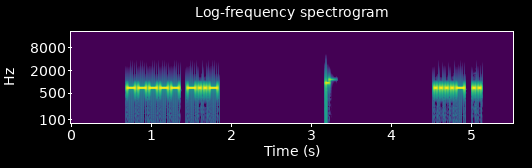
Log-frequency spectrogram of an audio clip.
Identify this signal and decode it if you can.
Morse code, heard as a keyed tone, about 36 wpm, 700 Hz. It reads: 0 X 4 I
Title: Single-Letter Single-Number 35wpm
